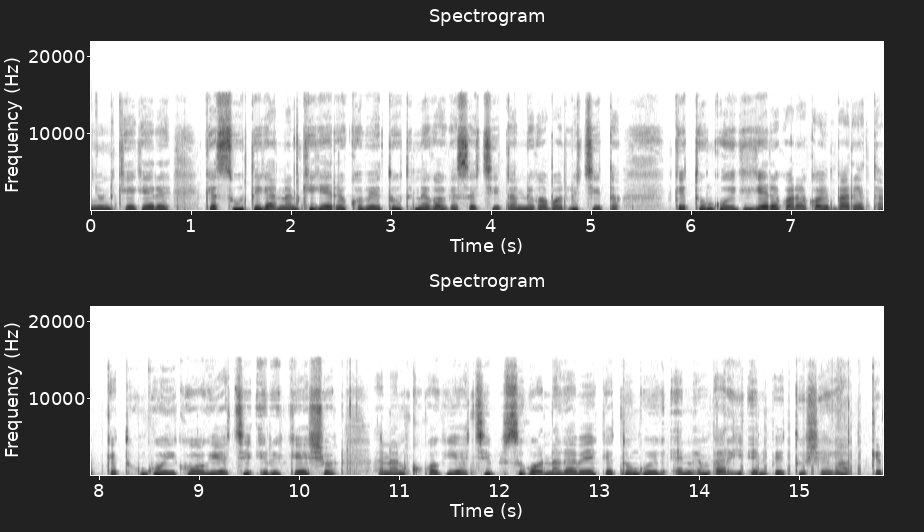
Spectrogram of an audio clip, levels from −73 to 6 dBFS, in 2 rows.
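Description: From 14.42 to 15.62 s, GSM signalling bursts break through: a galloping dit-dit-dit of short 217 Hz buzzes, roughly 15 dB under the speech. A nearby 2G phone's radio bursts are being rectified by the audio circuit. The grouped, intermittent rhythm separates it from steady mains hum or an active call's continuous buzz.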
